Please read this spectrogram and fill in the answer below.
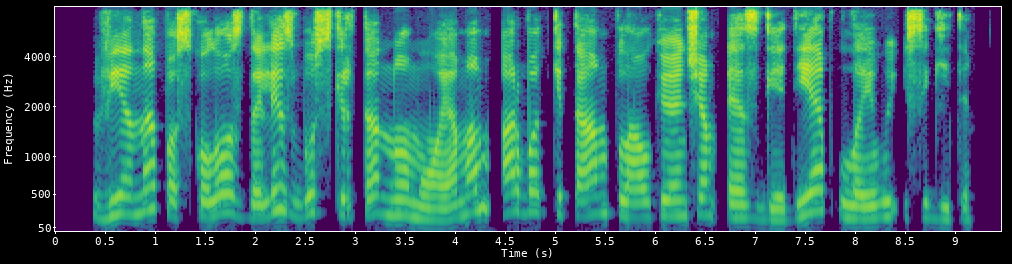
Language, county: Lithuanian, Vilnius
